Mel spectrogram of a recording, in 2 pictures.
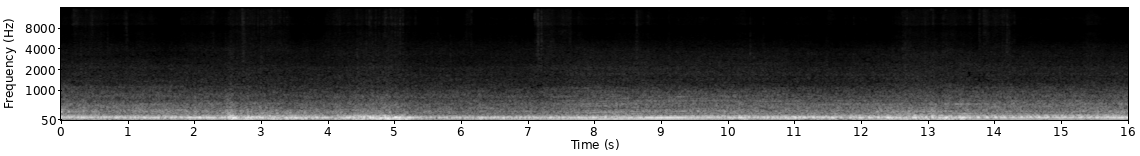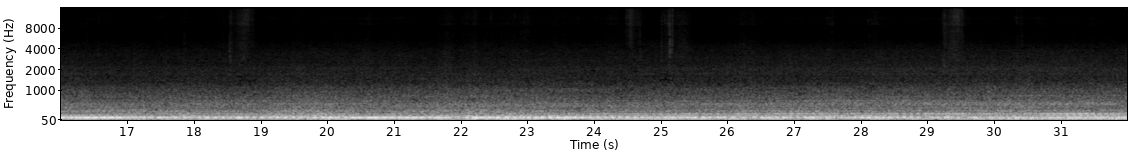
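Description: Car cabin noise while driving: a steady low drone of engine and road noise heard from inside the car, with a few faint clicks.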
